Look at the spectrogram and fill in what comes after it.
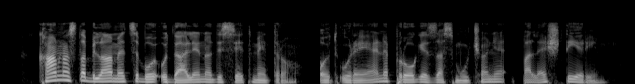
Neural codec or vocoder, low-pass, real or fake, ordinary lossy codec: none; 7.2 kHz; real; none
